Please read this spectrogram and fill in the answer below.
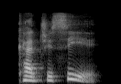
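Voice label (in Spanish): Voice Acting es F, Spanish, female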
